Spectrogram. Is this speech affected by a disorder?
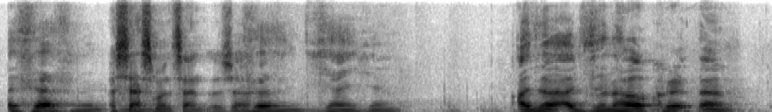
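Yes: medication-induced speech impediment.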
